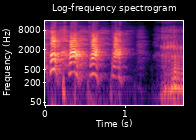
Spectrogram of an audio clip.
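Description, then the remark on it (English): A few quick bursts of laughter, then after a short pause a person gives a low, growly roar in imitation of a lion, brief. “That's not how a lion sounds. They're that's more... That's how my lion sounds.”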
